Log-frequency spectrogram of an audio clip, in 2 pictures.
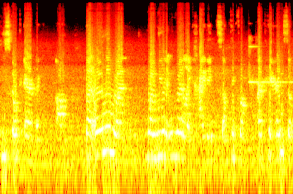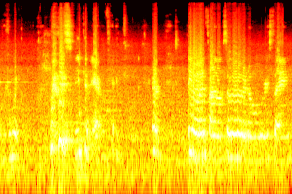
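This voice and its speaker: A nineteen-year-old woman who grew up in Egypt and speaks Somali as her first language, telling her story in an interview in a reflective, unhurried way. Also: a little high. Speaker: interviewee, university student. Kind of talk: personal interview. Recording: echoey room with steady background noise.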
